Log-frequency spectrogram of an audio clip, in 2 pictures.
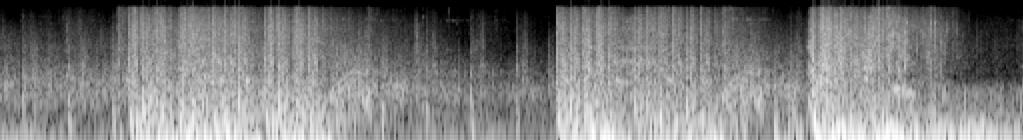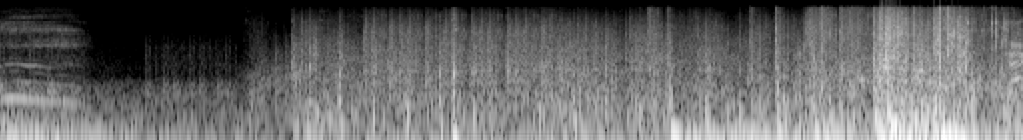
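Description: Rapid gunfire from an automatic rifle bursts loudly and close.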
